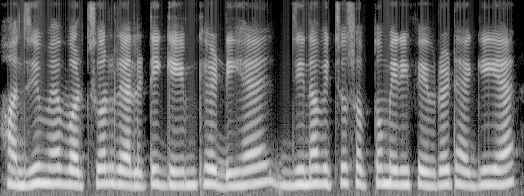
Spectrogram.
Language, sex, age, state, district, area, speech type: Punjabi, female, 18-30, Punjab, Rupnagar, urban, spontaneous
